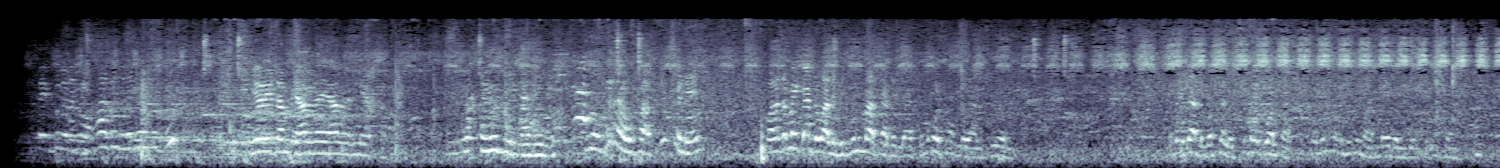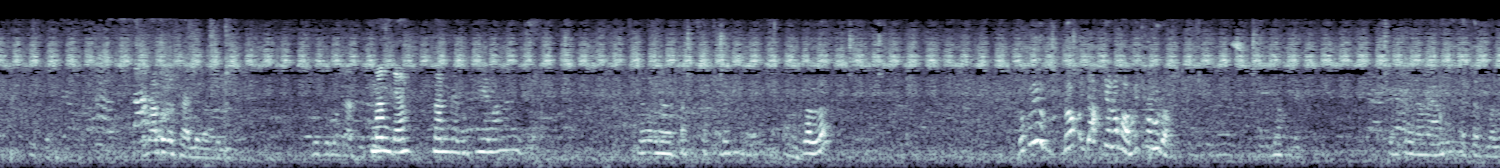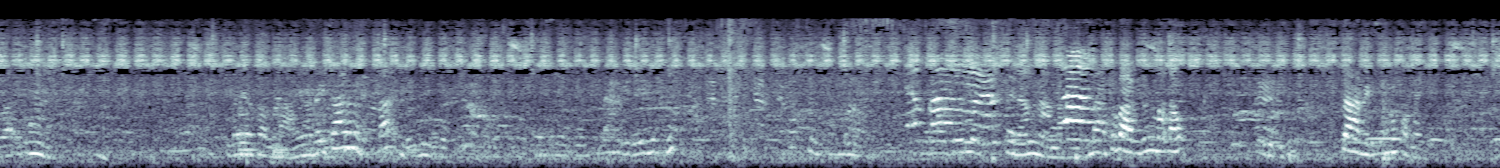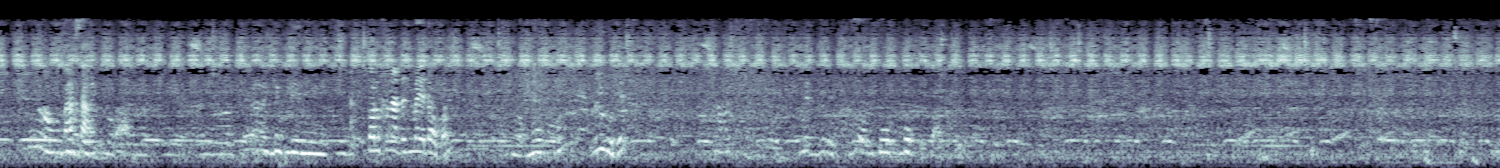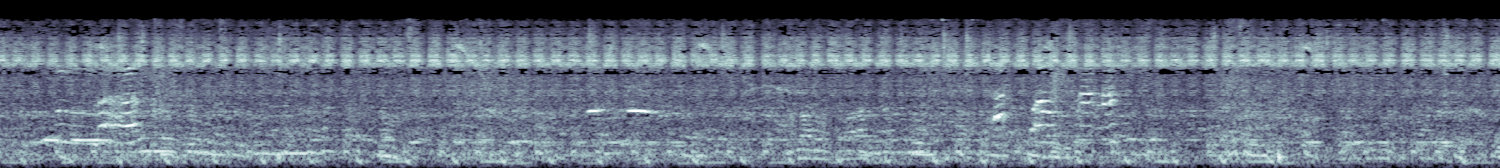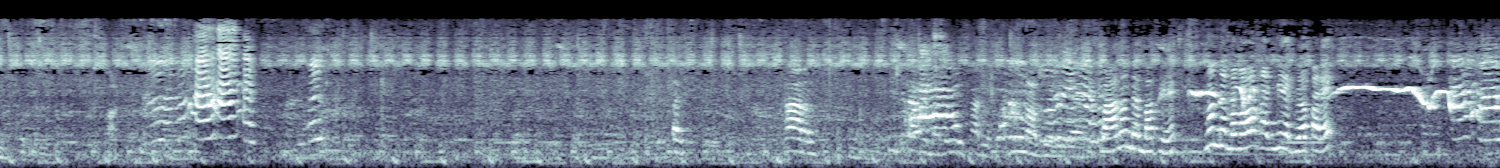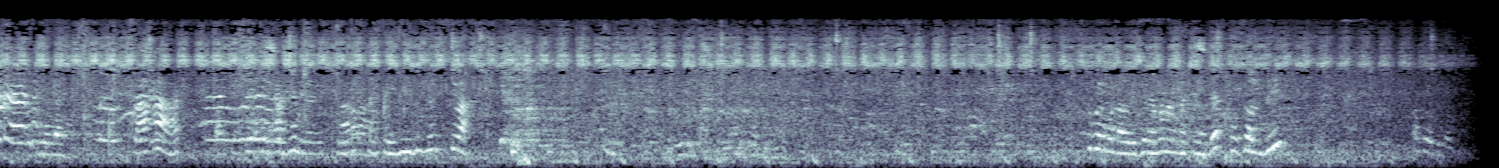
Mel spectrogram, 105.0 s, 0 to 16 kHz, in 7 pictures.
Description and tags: Voices African women behind the junipers of the beach of "Cala Ginepro" (Orosei, Sardinia). Recorded by Zoom H4.
African, Ambience, Beach, Italy, Junipers, Sardinia, Sea, Voices, Women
